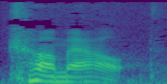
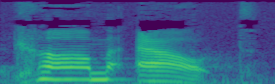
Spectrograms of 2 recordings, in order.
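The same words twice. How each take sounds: First: It is said mildly, without force. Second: It is said loudly and forcefully.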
